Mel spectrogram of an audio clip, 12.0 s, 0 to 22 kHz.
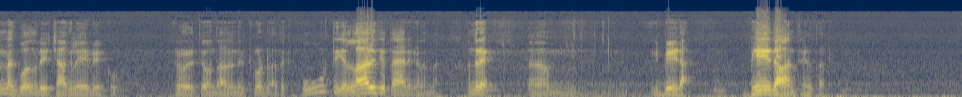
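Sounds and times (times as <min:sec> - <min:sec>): man talking: 0:00.0 - 0:01.6, 0:02.2 - 0:10.6.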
